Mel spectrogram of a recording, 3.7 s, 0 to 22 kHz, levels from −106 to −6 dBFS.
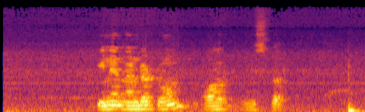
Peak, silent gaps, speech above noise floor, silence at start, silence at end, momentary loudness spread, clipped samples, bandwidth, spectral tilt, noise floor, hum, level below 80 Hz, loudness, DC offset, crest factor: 0 dBFS; none; 27 dB; 0.05 s; 0 s; 14 LU; under 0.1%; 10 kHz; -8.5 dB/octave; -41 dBFS; none; -28 dBFS; -15 LUFS; under 0.1%; 16 dB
